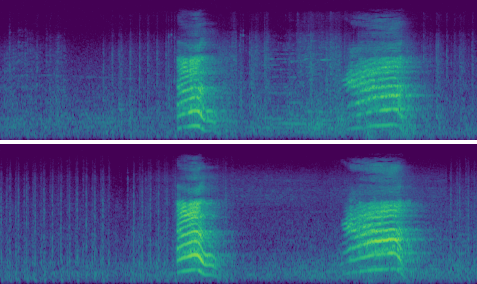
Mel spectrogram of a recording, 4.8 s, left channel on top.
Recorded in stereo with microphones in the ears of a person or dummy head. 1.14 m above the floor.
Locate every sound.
1.8 s a scream: 20° right (ahead or behind), 0.6 m; by 4.8 s 35° right (ahead or behind), 2.5 m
